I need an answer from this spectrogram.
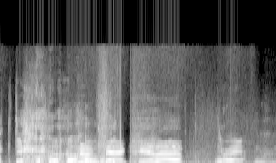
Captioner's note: laughing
